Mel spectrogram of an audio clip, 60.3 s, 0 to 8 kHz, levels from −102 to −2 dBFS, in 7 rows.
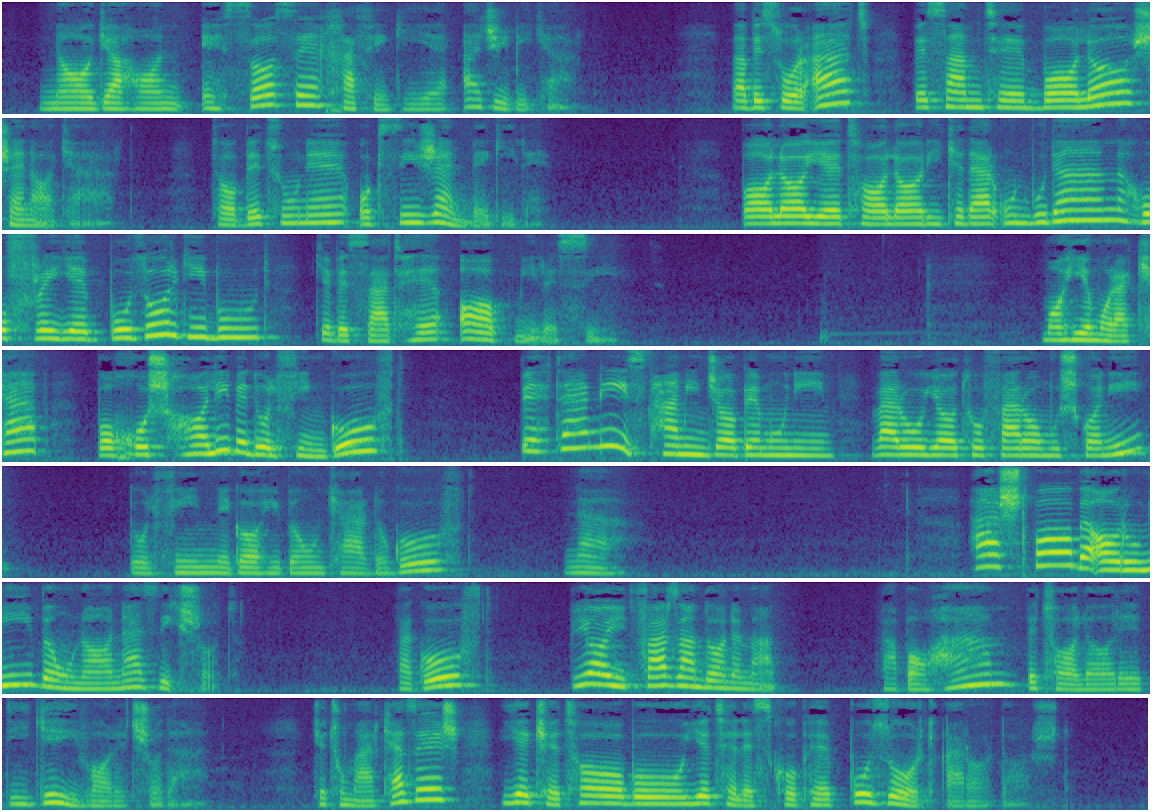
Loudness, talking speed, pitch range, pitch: -19 LUFS, 90 wpm, 135-215 Hz, 180 Hz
